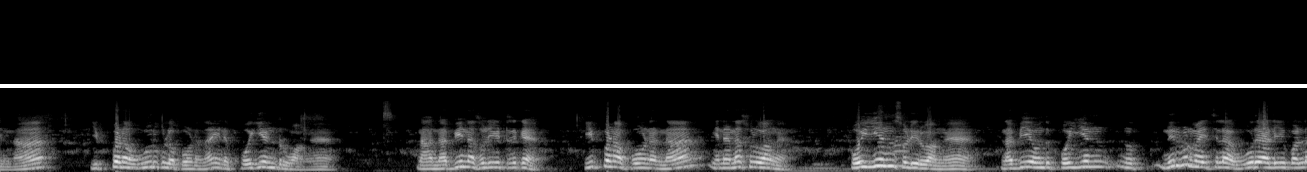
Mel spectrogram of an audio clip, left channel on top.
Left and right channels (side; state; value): left; silent; digital silence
